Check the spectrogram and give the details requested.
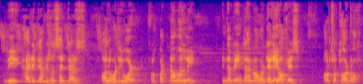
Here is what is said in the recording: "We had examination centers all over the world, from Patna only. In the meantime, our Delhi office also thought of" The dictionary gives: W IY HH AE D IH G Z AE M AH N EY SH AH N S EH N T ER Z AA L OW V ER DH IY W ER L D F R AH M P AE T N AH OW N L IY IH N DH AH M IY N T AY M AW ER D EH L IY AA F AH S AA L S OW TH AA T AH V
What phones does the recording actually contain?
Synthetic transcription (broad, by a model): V IY HH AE D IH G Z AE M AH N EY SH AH N S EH N T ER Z AA L OW V ER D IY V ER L D F R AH M P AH T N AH OW N L IY IH N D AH M IY N T AY M AW ER D EH L IY AA F AH S AA L S OW T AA T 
